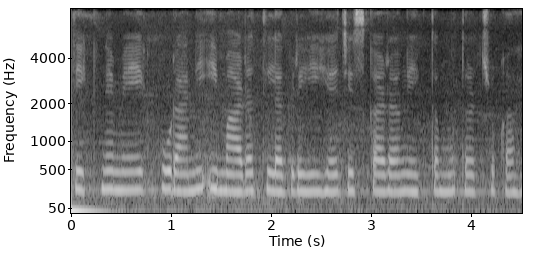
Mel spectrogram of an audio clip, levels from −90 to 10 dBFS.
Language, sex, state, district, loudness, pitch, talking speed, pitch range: Hindi, female, Tripura, Unakoti, -19 LUFS, 220 Hz, 185 wpm, 215-235 Hz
